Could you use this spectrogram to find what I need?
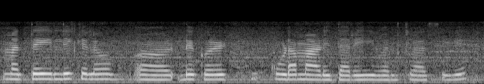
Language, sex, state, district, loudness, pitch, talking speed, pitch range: Kannada, female, Karnataka, Bidar, -15 LUFS, 225 Hz, 125 wpm, 215-240 Hz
